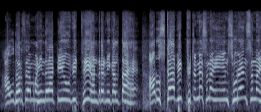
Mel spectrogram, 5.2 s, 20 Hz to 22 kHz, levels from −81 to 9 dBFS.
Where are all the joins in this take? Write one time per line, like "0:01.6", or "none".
0:02.8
